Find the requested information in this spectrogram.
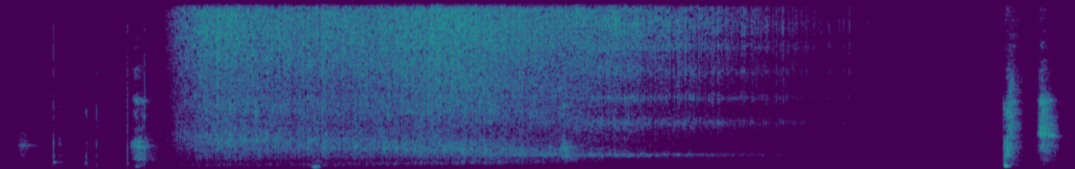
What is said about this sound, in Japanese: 炭酸泉はこのぐらいでいいでしょう。ゆっくり髪や頭皮に炭酸をかけていきますね。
